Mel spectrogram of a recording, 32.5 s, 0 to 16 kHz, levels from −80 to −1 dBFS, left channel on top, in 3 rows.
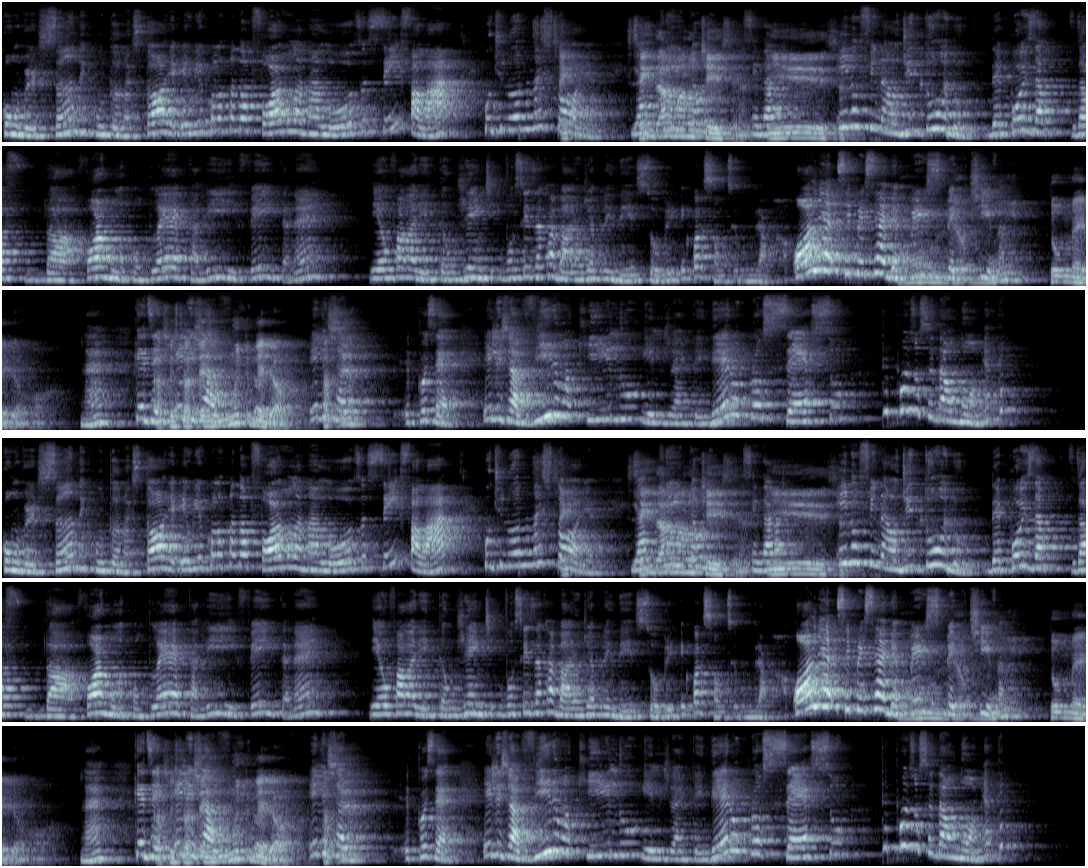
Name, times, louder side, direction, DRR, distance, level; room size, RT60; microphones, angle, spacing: voice 1, 0.0-4.4 4.8-5.9 6.3-7.1 7.5-7.9 8.3-14.0 14.5-20.8 22.5-22.7 23.0-23.9 24.1-24.2 24.8-25.1 25.7-26.2 26.5-30.1 30.6-31.7, right 1 dB, 30° right, 3 dB, 0.7 m, -24 dB
voice 2, 6.3-8.4 19.8-21.0 21.3-22.2 23.2-24.6 24.9-25.2, left 1 dB, 10° left, 1 dB, 0.6 m, -26 dB
8.6 x 5.8 x 2.8 m, 0.84 s
head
